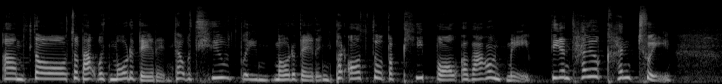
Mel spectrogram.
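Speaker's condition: Deafness; speaks with own voice

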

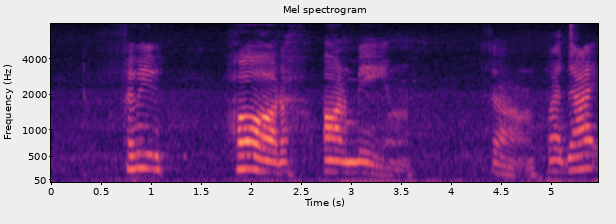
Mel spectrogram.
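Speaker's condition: Down syndrome; congenital, present since birth

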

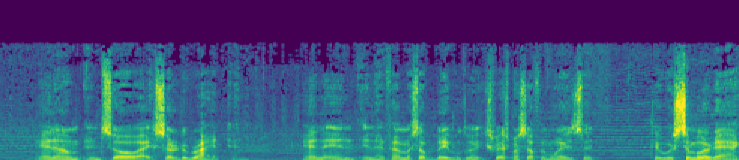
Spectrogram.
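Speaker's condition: Parkinson's disease; young onset Parkinson's, diagnosed at 29, about 30 years with disease, spinal tumor surgery, relearned walking; fall shattered arm after spinal surgery

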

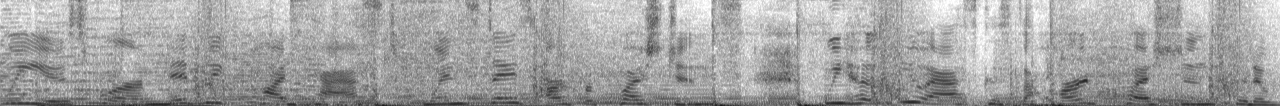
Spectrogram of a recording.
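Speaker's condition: No condition

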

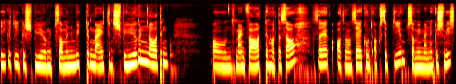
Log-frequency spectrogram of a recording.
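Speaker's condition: Deafness, congenital; intensive hearing and speech therapy

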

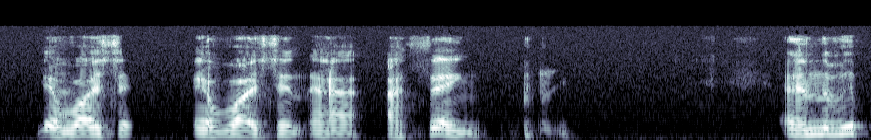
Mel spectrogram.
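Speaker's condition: Cerebral palsy; no typical CP voice

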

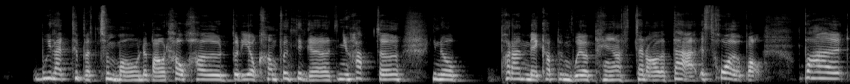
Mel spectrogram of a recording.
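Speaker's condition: Deafness; relies on lip reading

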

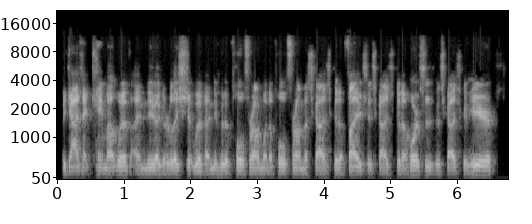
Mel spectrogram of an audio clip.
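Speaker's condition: Cleft palate; congenital, severe, nose and upper lip a bubble, teeth or nose, many surgeries; speech impediment growing up, speech therapy all through school

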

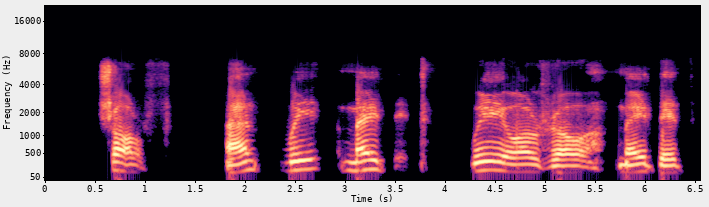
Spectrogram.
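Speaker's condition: ALS; initially diagnosed bulbar-onset, later reclassified as regular form, wheelchair user; slurred or slowed speech

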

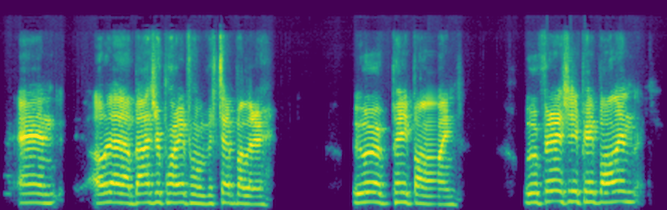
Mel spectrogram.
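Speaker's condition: Dysarthria; severe brain injury from car crash, coma, balance and coordination affected, disinhibition, relearned talking, eating; walking and talking again after intensive rehab, physiotherapist, kinesiologist, home gym, coaching, still improving; weak speech muscles, hard to speak clearly, must concentrate to form words, mistaken for drunk

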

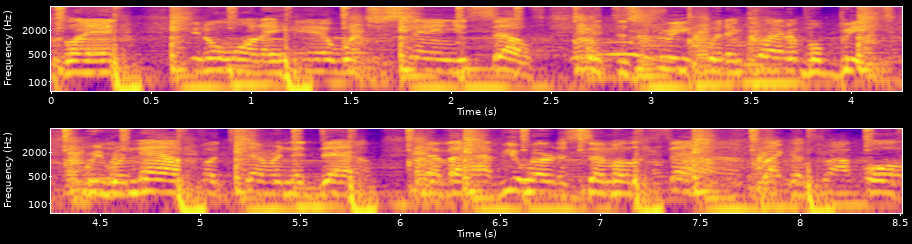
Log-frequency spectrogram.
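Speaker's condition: No condition

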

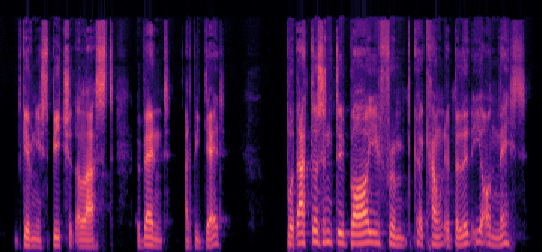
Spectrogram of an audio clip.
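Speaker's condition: No condition

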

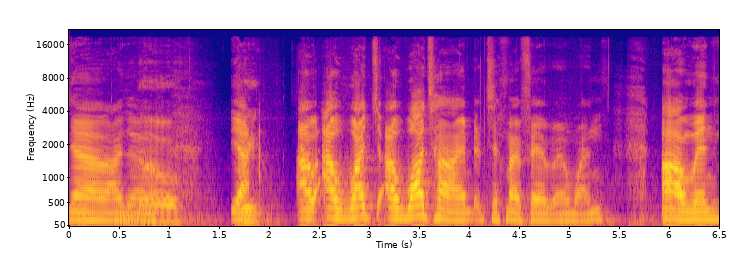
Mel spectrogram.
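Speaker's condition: Down syndrome; congenital

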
